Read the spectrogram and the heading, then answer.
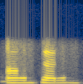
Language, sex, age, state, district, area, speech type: Telugu, female, 18-30, Andhra Pradesh, Anakapalli, urban, conversation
